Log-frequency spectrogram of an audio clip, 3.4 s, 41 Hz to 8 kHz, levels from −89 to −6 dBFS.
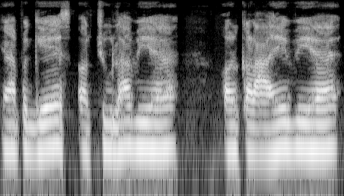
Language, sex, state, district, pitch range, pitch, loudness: Hindi, male, Jharkhand, Garhwa, 135-145 Hz, 145 Hz, -15 LUFS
